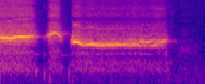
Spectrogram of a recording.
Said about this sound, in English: The pants cleared his throat, or the underwear equivalent of a throat, and then started to quietly whistle to puncture the silence.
